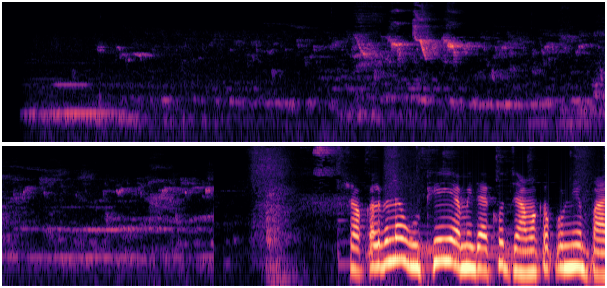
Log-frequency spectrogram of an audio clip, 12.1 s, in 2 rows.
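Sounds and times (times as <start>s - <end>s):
small birds chirping: 0.8s - 8.2s.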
